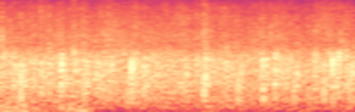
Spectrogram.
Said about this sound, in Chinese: 我们拍手吧，然后给我们的耶和华神。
